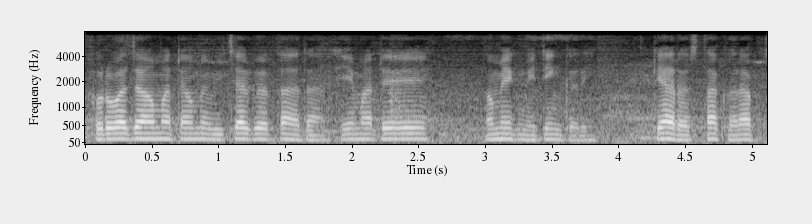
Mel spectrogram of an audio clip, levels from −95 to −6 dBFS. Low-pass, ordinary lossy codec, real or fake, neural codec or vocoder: 7.2 kHz; AAC, 48 kbps; fake; autoencoder, 48 kHz, 128 numbers a frame, DAC-VAE, trained on Japanese speech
